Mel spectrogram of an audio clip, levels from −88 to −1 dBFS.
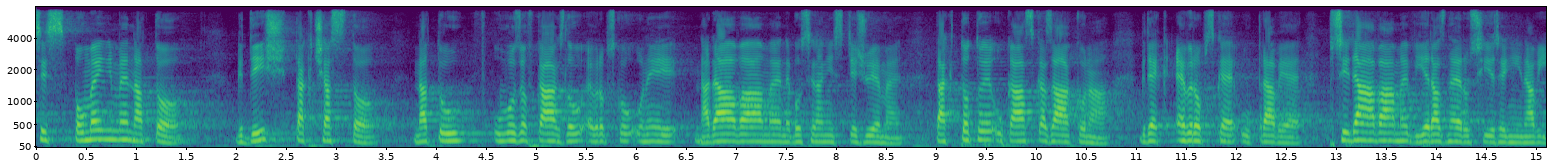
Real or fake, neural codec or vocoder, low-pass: real; none; 7.2 kHz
